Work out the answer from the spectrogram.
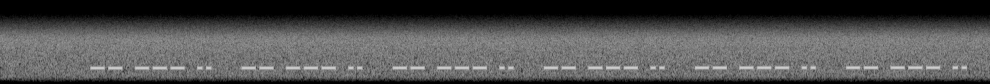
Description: Morse code, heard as a keyed tone, machine-sent, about 27 wpm, 780 Hz, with radio hiss. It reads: MOI MOI MOI MOI MOI MOI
